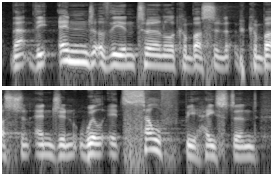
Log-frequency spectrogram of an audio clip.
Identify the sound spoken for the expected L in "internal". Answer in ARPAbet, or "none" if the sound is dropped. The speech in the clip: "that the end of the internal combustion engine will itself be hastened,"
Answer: N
